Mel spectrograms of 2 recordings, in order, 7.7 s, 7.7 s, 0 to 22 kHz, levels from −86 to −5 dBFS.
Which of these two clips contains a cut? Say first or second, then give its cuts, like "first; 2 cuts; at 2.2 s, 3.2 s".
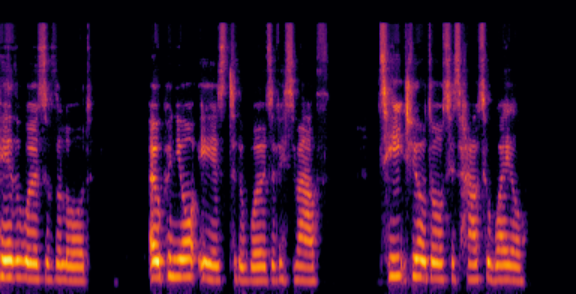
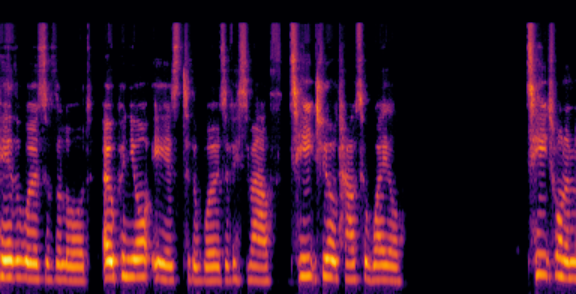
second; 3 cuts; at 1.3 s, 3.7 s, 4.5 s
